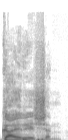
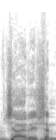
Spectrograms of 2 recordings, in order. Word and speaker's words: gyration: कुछ लोग radius of जायरेशन भी कहते हैं, कुछ लोग रेडियस ऑफ गायरेशन भी कहते हैं. तो कोई प्रॉब्लम नहीं है, प्रोनाउंसिएशन आप चाहे गायरेशन बोलो चाहे जायरेशन बोलो चलेगा.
